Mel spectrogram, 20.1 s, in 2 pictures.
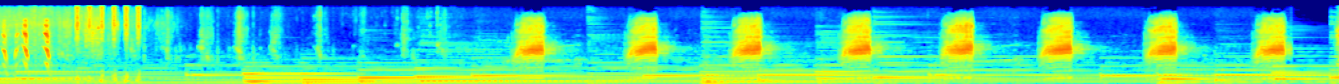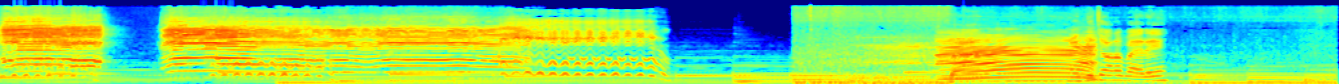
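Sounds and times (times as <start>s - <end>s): background music: 0.0s - 20.0s
duck quacking: 3.9s - 15.1s
goat bleating: 10.0s - 15.1s.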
